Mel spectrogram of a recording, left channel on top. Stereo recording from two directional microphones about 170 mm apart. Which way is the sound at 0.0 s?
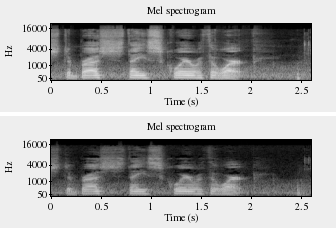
75° left (ahead or behind).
